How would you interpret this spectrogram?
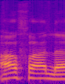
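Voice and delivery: আফালা, lingering on the last লা; drawn-out final vowel. Shown as a demonstration. Teacher repeating the madd for learners, final লা drawn out. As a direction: hold the লা of আফালা for a full beat. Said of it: "টানতে হবে".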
